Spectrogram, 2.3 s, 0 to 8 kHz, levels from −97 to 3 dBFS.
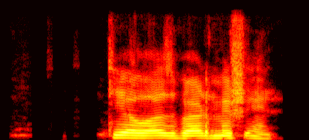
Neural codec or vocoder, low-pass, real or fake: vocoder, 22.05 kHz, 80 mel bands, WaveNeXt; 7.2 kHz; fake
